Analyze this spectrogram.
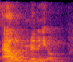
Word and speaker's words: aluminium: So luckily the school nurse who also um helped with announcements told me that the British say it as aluminium. So I said aluminium and I felt very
